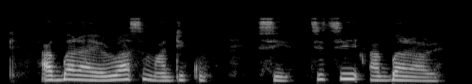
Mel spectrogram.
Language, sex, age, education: Yoruba, female, 15-29, tertiary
